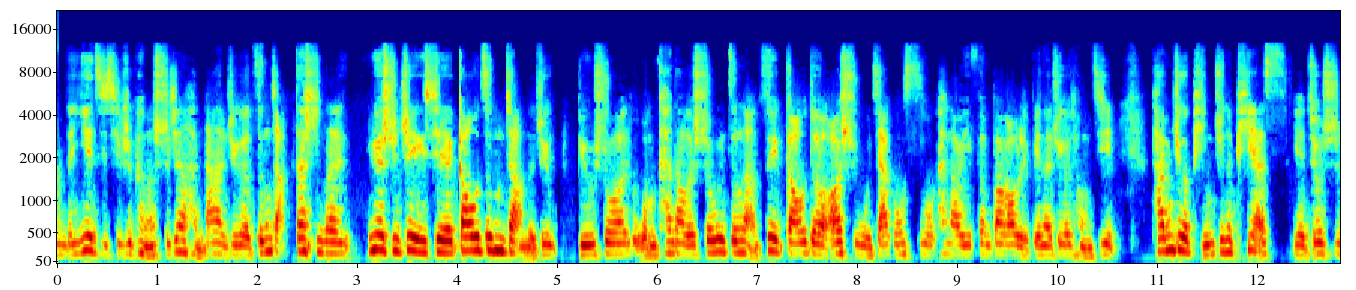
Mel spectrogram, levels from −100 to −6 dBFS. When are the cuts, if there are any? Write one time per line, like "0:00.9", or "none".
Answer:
0:02.3
0:05.2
